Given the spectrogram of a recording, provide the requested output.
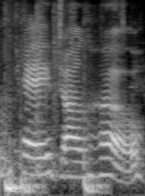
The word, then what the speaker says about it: Choi Jung Ho: Sungho? – What? – Wait, how do I pronounce his name again? How do I say his name? – Oh my gosh, it's Choi Jung Ho.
